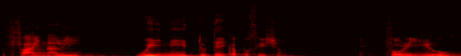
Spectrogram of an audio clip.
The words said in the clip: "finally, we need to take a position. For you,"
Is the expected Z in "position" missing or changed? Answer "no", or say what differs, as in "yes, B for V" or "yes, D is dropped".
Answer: yes, S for Z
